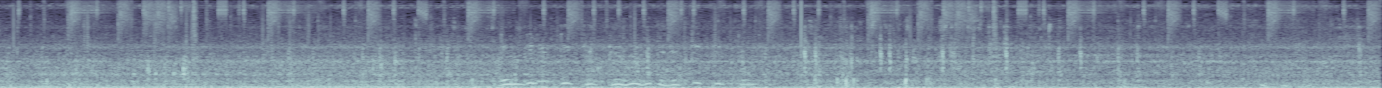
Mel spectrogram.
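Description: Pickup truck engine pulling uphill in two-wheel drive, a loud steady drone with wind buffeting, and someone talking over it throughout.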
